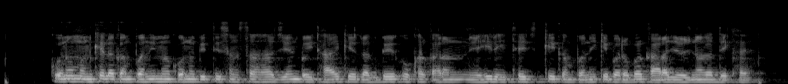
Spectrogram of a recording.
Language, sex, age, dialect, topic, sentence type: Chhattisgarhi, male, 18-24, Western/Budati/Khatahi, banking, statement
